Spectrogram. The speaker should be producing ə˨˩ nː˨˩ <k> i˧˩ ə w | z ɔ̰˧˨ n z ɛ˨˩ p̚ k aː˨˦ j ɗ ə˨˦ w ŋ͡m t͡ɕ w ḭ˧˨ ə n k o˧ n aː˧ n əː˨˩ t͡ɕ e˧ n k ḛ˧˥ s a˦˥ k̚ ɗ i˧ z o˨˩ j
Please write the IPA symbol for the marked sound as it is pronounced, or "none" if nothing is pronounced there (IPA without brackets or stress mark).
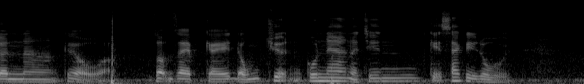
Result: k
